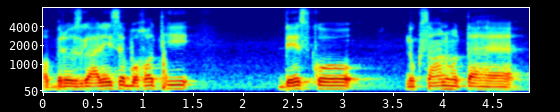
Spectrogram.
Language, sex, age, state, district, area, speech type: Urdu, male, 18-30, Bihar, Gaya, urban, spontaneous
